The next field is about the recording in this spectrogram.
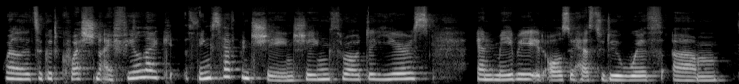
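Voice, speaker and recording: A woman from Austria working as a therapeutic coach, speaking over a video call in a thoughtful, hesitant way with many pauses and fillers. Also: a little high, warm tone. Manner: thoughtful, hesitant, many ums, laughs often. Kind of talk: casual interview talk.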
